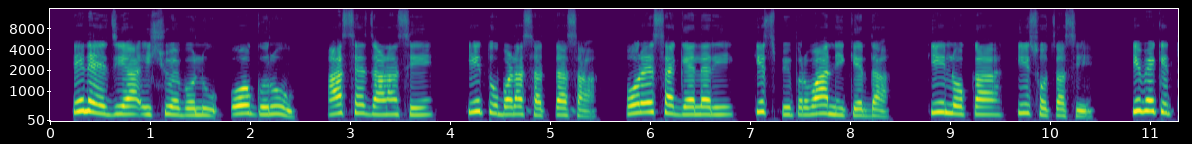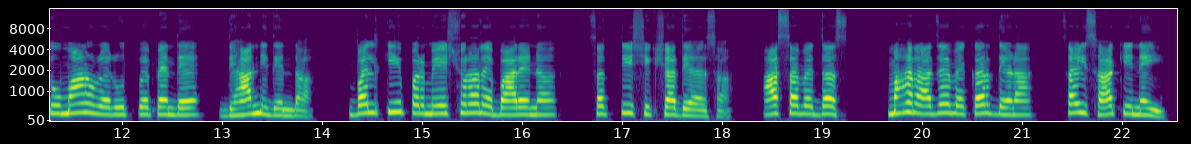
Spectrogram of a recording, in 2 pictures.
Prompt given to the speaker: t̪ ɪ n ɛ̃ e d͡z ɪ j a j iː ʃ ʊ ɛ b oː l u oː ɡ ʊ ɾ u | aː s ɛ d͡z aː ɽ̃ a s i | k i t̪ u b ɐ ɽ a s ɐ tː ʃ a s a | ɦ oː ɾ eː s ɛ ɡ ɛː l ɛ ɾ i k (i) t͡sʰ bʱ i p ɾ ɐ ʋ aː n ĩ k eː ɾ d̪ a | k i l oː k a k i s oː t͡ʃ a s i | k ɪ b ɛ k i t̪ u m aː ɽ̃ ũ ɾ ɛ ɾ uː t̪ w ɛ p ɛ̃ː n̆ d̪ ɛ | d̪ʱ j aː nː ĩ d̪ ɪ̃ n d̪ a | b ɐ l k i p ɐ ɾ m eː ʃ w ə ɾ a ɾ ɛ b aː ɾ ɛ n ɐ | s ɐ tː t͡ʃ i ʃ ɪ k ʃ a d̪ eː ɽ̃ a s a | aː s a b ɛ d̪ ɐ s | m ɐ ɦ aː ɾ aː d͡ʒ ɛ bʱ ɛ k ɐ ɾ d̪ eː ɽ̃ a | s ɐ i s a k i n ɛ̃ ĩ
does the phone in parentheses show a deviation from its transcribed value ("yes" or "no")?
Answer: yes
